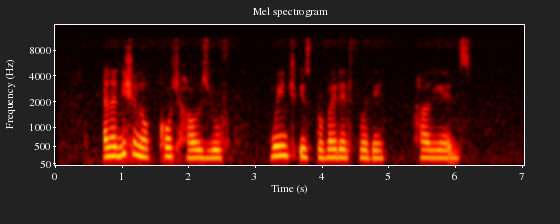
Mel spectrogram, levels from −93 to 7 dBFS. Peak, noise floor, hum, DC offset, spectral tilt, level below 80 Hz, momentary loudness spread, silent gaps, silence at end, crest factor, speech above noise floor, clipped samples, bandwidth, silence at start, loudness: -14 dBFS; -72 dBFS; none; under 0.1%; -7 dB/octave; -72 dBFS; 10 LU; none; 0.85 s; 16 dB; 44 dB; under 0.1%; 11.5 kHz; 0.75 s; -29 LUFS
